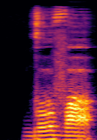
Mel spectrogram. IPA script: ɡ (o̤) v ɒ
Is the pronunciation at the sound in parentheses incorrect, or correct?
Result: incorrect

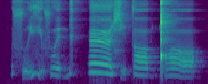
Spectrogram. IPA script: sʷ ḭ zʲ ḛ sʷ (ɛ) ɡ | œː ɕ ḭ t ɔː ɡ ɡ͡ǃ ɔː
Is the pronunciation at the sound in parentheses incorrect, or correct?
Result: incorrect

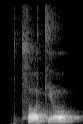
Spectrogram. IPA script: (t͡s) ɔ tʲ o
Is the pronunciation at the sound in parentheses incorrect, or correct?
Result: correct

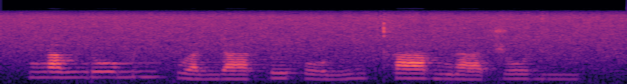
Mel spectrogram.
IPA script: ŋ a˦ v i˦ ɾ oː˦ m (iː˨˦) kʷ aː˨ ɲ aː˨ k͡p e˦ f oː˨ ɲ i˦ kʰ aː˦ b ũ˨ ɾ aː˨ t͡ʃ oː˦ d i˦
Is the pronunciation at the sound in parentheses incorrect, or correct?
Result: incorrect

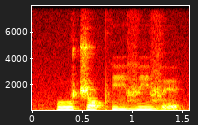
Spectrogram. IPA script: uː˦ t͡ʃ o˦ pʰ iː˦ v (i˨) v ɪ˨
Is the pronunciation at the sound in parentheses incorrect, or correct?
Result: incorrect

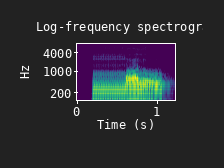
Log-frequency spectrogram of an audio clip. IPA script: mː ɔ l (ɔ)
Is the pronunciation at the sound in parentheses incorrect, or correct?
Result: incorrect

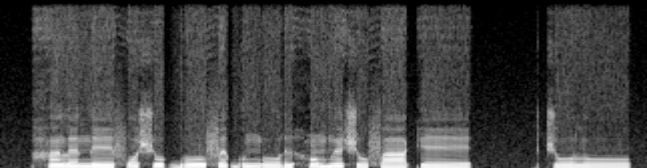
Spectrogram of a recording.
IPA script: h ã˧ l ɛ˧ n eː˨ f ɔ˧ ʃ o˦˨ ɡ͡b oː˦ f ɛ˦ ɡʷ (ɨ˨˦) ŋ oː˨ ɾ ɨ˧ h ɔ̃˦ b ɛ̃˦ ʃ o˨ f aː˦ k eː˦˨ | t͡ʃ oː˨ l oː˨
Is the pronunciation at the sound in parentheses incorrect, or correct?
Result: incorrect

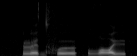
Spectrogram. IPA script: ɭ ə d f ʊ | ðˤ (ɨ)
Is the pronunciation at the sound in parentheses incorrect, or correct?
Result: correct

